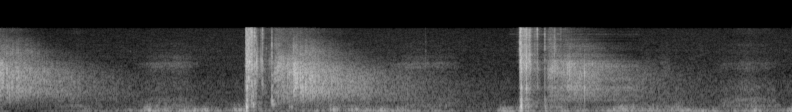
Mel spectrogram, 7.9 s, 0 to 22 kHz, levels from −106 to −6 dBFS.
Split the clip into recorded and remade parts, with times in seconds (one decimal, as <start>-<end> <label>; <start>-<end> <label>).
0.0-5.1 recorded; 5.1-6.4 remade; 6.4-7.9 recorded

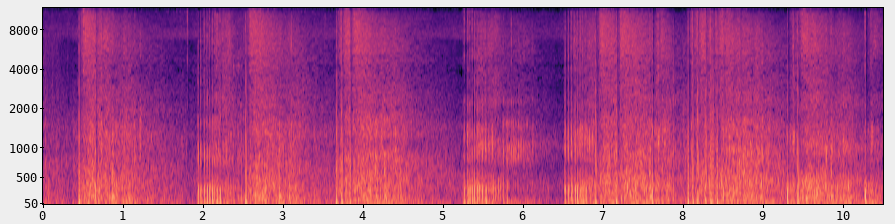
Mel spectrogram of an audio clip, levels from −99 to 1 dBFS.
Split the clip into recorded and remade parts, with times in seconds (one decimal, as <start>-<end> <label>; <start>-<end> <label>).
0.0-10.5 recorded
